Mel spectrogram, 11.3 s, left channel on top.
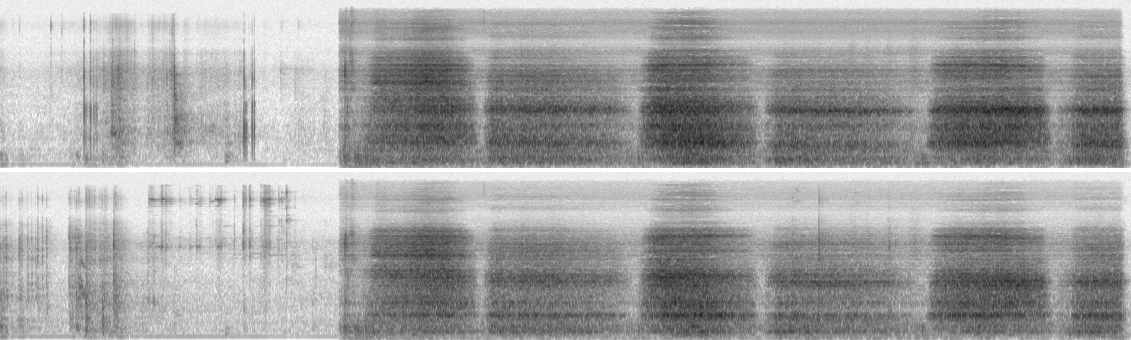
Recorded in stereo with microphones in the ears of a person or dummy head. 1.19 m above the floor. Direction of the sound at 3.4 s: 20° left (ahead or behind).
